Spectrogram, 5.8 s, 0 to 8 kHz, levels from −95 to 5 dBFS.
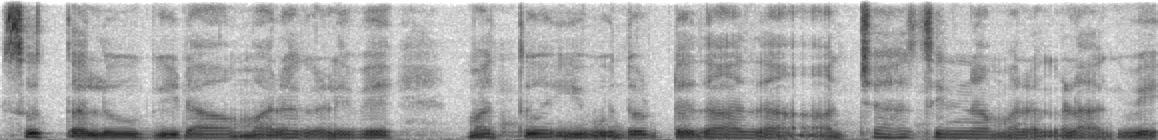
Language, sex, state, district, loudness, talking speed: Kannada, female, Karnataka, Shimoga, -18 LUFS, 95 wpm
